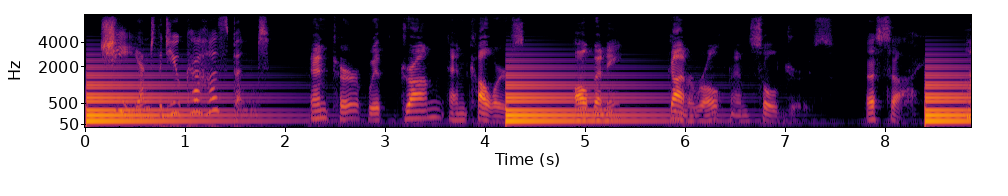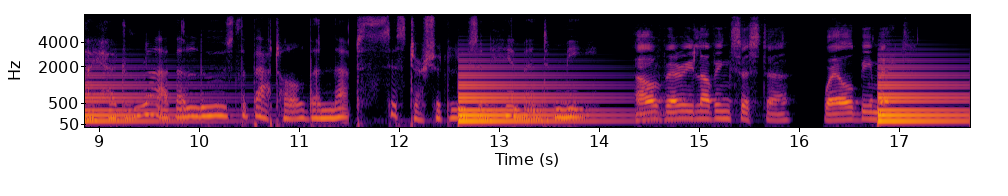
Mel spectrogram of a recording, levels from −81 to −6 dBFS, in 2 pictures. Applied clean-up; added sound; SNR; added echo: none; Piano; -5 dB; none.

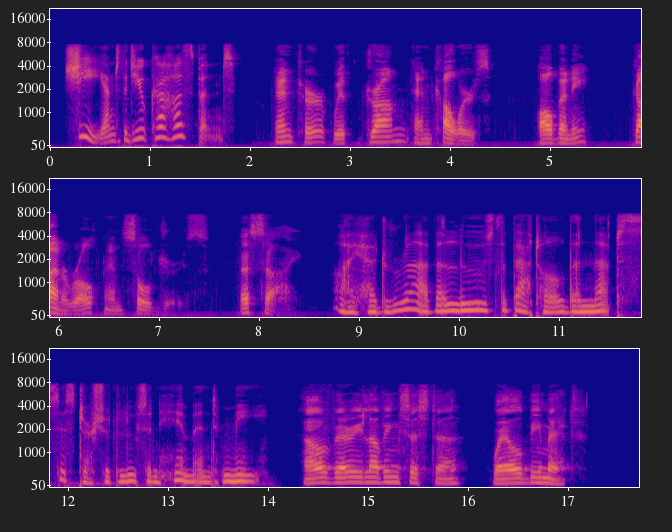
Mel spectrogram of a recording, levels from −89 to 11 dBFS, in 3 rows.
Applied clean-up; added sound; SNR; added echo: none; none; none; none.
